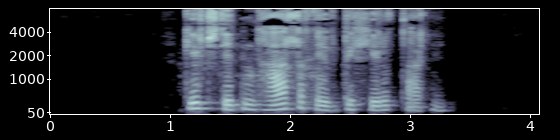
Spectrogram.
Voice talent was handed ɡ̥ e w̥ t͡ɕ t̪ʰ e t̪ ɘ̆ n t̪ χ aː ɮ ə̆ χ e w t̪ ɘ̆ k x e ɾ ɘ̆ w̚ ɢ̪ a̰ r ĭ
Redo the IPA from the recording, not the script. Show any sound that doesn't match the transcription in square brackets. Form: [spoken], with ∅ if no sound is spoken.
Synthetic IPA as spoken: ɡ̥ e w̥ t͡ɕ t̪ʰ e t̪ ɘ̆ n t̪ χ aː ɮ ə̆ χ e w t̪ ɘ̆ [x] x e ɾ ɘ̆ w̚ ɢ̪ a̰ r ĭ

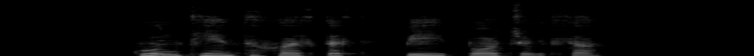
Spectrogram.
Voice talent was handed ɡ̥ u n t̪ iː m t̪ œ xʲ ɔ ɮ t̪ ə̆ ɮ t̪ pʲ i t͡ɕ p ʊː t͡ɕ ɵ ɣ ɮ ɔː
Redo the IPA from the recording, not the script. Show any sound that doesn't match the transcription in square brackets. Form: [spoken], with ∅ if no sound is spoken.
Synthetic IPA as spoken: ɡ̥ u n [t̪ʰ] iː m [t̪ʰ] œ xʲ [ɔː] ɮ t̪ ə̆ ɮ t̪ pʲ i [∅] p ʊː t͡ɕ ɵ ɣ ɮ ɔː

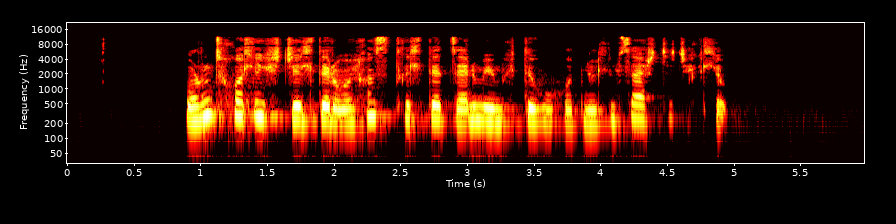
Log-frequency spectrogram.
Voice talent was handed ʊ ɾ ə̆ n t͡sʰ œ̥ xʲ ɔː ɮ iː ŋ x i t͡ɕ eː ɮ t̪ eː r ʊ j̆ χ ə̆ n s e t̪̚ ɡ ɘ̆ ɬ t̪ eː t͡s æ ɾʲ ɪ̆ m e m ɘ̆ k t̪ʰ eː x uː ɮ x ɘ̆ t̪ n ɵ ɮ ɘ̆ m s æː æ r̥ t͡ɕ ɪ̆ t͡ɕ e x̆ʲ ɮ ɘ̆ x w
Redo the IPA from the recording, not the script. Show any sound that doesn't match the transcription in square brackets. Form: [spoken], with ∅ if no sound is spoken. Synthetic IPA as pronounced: ʊ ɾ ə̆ n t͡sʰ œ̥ xʲ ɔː ɮ iː ŋ x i t͡ɕ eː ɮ t̪ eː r ʊ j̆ χ ə̆ n s e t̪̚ ɡ ɘ̆ ɬ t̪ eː t͡s æ ɾʲ ɪ̆ m e m ɘ̆ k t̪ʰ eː x uː [∅] x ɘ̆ t̪ n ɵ ɮ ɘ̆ m s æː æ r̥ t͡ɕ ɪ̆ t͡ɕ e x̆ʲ ɮ ɘ̆ [∅] w

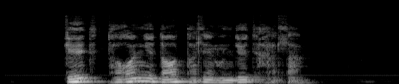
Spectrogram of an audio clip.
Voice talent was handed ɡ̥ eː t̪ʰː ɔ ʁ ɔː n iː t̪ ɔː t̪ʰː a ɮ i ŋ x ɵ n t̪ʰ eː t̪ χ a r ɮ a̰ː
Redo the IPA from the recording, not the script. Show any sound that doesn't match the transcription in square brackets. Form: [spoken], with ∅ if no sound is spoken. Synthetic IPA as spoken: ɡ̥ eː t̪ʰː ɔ ʁ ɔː n iː t̪ ɔː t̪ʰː a ɮ [iː] ŋ x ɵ n [t̪] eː t̪ χ a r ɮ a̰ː

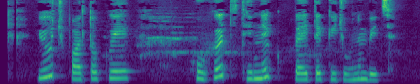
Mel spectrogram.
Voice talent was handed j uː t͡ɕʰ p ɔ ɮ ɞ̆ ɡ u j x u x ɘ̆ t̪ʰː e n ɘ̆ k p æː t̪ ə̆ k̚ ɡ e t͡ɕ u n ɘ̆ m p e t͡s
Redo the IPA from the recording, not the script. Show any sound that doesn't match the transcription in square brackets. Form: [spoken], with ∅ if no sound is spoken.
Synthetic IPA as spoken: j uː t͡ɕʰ p ɔ ɮ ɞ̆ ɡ u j x u x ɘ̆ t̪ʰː e n ɘ̆ k p æː t̪ ə̆ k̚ ɡ e t͡ɕ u n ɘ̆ m p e t͡s

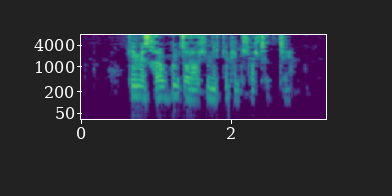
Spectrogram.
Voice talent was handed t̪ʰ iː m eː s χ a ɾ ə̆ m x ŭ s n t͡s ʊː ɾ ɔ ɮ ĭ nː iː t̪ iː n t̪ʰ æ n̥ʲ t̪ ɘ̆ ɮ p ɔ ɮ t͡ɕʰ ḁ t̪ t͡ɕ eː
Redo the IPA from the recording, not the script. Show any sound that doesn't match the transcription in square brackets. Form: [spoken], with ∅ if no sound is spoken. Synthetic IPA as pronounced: t̪ʰ iː m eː s χ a ɾ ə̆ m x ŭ [∅] n t͡s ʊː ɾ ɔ ɮ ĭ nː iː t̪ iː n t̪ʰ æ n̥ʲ t̪ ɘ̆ ɮ p ɔ ɮ t͡ɕʰ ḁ t̪ t͡ɕ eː

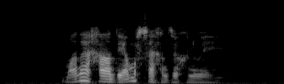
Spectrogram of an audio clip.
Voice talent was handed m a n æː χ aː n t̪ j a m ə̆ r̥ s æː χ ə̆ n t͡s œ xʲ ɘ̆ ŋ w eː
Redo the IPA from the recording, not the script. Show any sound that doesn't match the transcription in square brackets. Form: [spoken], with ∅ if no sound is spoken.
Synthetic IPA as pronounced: m a n æː χ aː n t̪ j a m ə̆ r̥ s æː χ ə̆ n t͡s œ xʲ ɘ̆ [n] w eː

